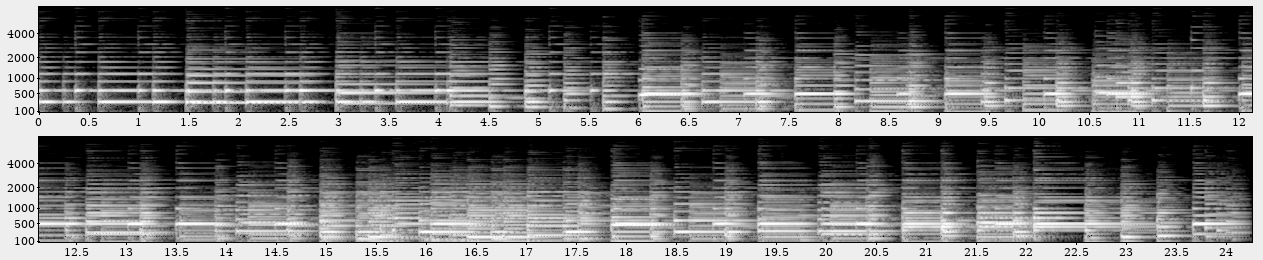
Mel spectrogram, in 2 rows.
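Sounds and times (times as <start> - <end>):
ragtime music: 0.0 - 24.2.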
